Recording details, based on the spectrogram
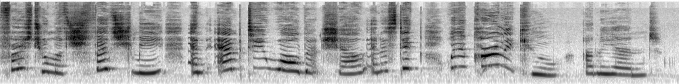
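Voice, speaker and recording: A woman uses a squeaky put-on character voice at an extremely high pitch. She speaks at a fairly slow pace. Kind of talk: bedtime story. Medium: read story. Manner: soft.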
